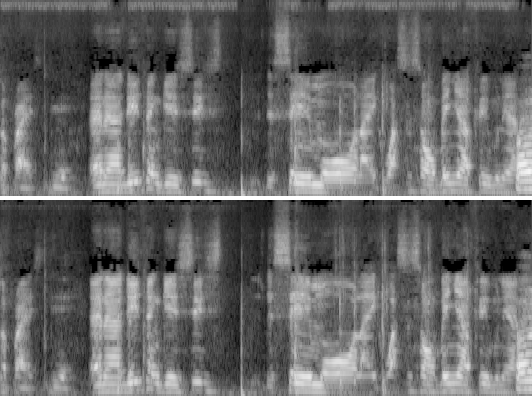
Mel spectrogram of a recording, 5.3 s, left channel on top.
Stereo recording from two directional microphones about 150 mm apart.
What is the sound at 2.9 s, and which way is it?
Speech, 10° right (ahead or behind).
